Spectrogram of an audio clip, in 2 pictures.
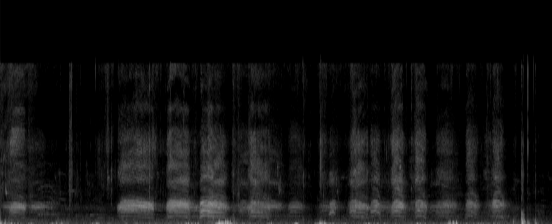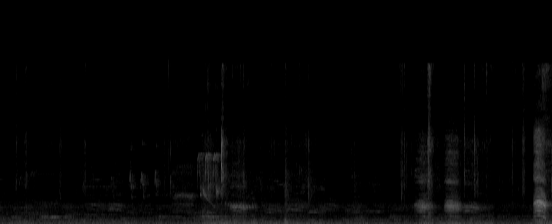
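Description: Harsh bird calls, coming about twice a second for the first ten seconds, mixed with soft thumps from hands handling close to the microphone; after that only a few faint calls now and then.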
